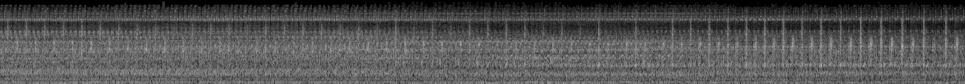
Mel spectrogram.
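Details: Mazda 3 BP petrol engine at idle between 550 and 900 rpm, hydraulic lash adjusters already replaced, with a fast metallic rattle growing more distinct; engine rattle at idle.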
